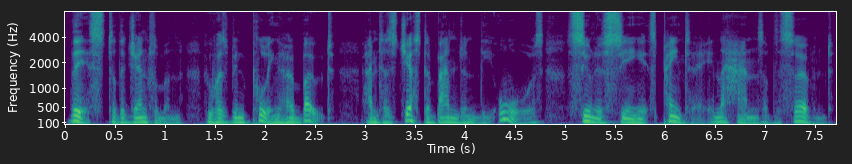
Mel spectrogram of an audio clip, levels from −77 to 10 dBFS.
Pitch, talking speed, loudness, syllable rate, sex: 95 Hz, 210 wpm, -22 LUFS, 5.1 syllables/s, male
